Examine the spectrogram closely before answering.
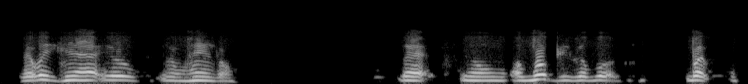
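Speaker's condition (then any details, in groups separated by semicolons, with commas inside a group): Cerebral palsy; from birth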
